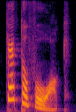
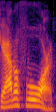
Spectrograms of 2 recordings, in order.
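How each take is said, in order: First: Said in a British accent, sounds crisp and separate. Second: Said in an American accent, sounds running smoothly together. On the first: "영국 발음으로 조금 딱딱해져요" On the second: "미국 발음으로는 방금 했던 것처럼 get off work 되게 부드럽게 들어가는데"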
